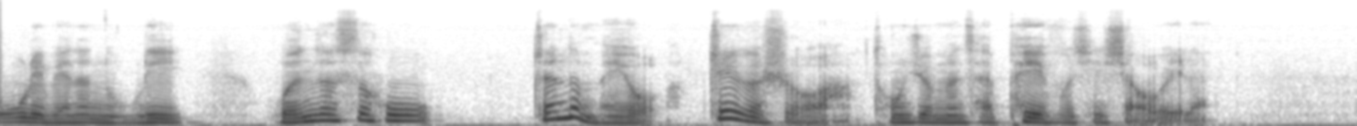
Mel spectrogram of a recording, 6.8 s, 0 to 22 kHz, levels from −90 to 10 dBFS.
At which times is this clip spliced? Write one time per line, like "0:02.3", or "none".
0:03.4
